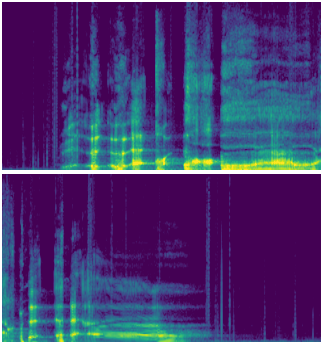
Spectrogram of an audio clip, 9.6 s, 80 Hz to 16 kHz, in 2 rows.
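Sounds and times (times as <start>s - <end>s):
man being strangled: 0.9s - 8.4s.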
